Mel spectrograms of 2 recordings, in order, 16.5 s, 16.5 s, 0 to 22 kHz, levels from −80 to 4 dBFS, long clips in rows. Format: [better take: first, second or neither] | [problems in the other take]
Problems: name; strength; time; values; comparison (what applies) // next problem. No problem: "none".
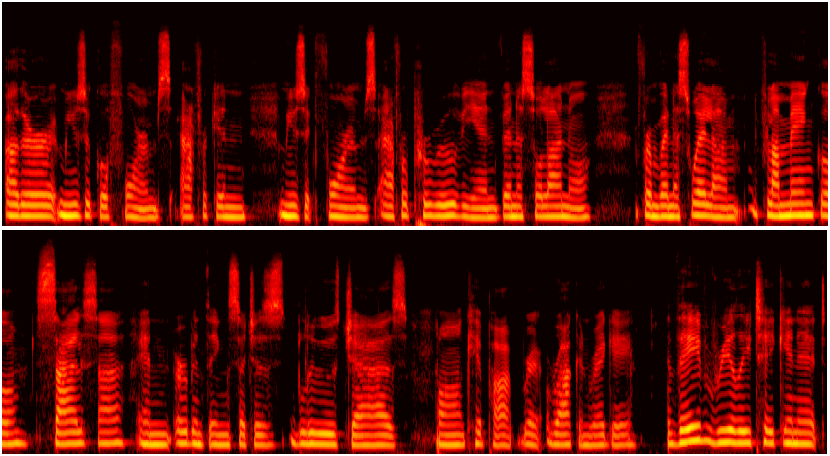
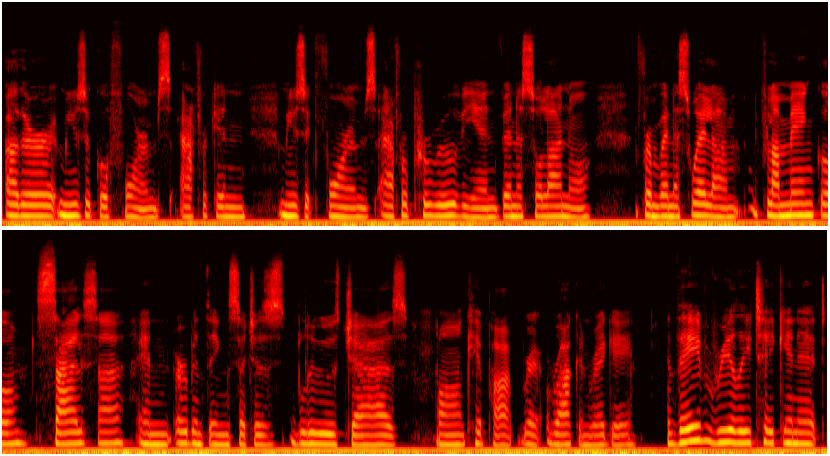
first | low rumble; faint; throughout; 25 dB below the speech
